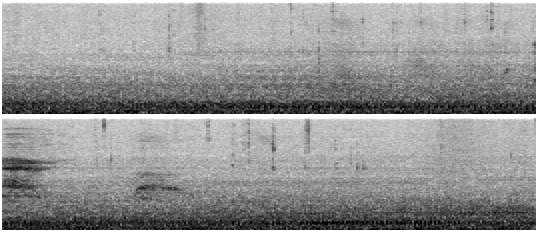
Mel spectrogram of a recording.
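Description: Steady low road and engine rumble inside a moving car's cabin at highway speed. Two brief, higher-pitched sounds break in about halfway through.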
